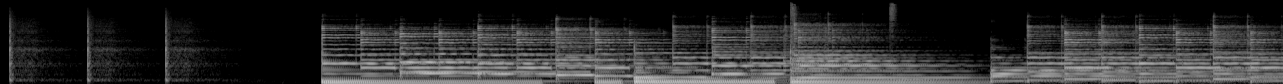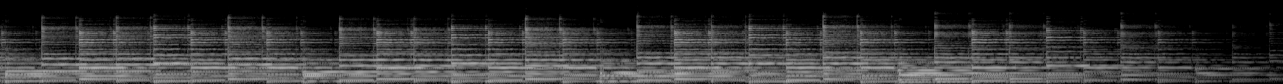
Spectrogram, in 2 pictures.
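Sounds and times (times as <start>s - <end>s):
lead melody: 3.2s - 22.9s.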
